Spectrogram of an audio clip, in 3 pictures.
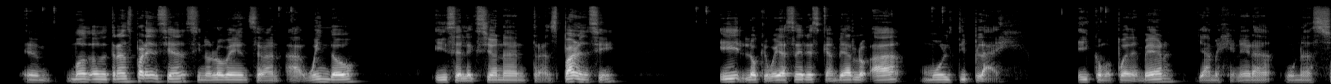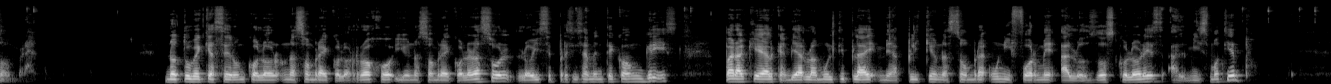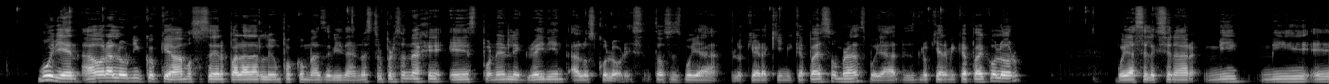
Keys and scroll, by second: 25.6 space, 37.3 space.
